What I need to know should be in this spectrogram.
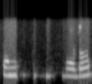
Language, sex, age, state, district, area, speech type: Hindi, female, 18-30, Bihar, Muzaffarpur, rural, conversation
